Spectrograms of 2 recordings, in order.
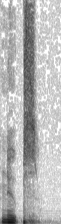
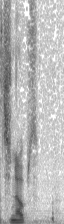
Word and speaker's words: Snopes: It's pronounced Snoops. – Oh, not Snopes? – Yeah.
